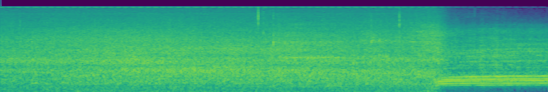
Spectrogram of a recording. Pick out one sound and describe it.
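A steam locomotive hisses loudly nearby.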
